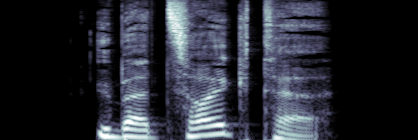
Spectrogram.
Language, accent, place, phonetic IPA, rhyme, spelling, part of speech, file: German, Germany, Berlin, [yːbɐˈt͡sɔɪ̯ktə], -ɔɪ̯ktə, überzeugte, adjective / verb, De-überzeugte.ogg
- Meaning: inflection of überzeugen: 1. first/third-person singular preterite 2. first/third-person singular subjunctive II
